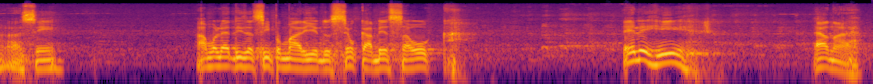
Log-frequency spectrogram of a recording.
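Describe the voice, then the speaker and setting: A man's voice: fairly high pitch, a little mellow, in a large hall. A man pastor with a Rio de Janeiro accent, preaching a sermon in church and asking the congregation rhetorical questions. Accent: Rio de Janeiro Portuguese.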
